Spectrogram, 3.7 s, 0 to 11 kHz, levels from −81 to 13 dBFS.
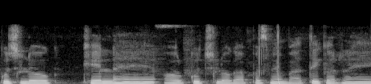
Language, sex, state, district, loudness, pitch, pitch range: Hindi, female, Uttar Pradesh, Lalitpur, -14 LUFS, 170 Hz, 165-175 Hz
